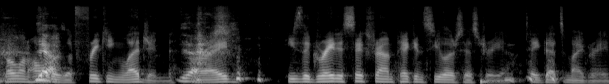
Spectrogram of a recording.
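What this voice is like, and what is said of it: Deadpan sarcastic delivery. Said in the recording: “please understand that's deadpan sarcasm”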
